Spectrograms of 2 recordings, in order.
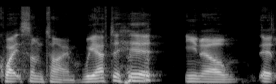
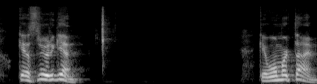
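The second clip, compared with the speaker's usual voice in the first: put-on Italian accent, pitched up; 7 semitones higher than usual. Retelling starting their car, the speaker slips into a put-on Italian accent. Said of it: "Why are you Italian when you start your car?".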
